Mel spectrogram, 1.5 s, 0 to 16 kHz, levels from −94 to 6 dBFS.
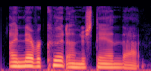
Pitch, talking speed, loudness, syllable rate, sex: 155 Hz, 200 wpm, -17 LUFS, 6.3 syllables/s, female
